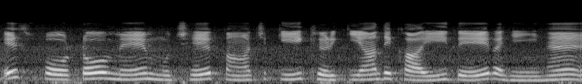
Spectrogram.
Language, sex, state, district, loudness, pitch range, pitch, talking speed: Hindi, female, Madhya Pradesh, Katni, -16 LUFS, 215-255 Hz, 230 Hz, 115 wpm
